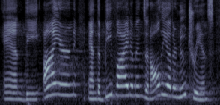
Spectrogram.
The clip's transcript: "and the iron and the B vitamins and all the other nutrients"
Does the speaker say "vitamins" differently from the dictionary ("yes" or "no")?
no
